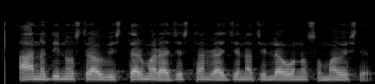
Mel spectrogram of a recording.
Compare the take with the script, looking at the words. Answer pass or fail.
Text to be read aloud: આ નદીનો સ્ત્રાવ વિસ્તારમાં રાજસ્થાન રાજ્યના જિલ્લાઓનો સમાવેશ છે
pass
